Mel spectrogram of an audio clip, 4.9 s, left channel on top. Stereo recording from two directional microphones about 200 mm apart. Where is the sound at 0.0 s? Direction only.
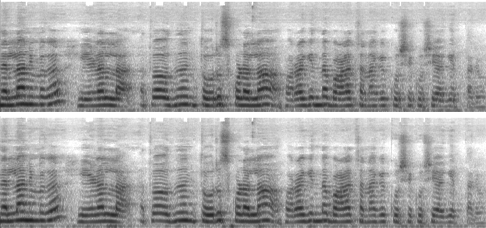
55° right (ahead or behind).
